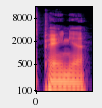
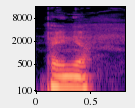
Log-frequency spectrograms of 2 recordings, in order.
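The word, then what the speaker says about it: Peña: The single mom character is played by Elizabeth Pena. Pena? I probably butchered her name. I apologize. – I think it's Pena. – Pena. Elizabeth Pena.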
